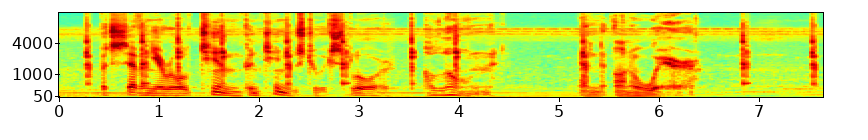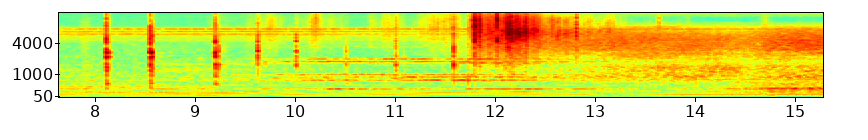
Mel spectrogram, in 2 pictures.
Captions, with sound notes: But seven year old Tim continues to explore alone and unaware. (rhythmic tapping) (leaves rustling)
